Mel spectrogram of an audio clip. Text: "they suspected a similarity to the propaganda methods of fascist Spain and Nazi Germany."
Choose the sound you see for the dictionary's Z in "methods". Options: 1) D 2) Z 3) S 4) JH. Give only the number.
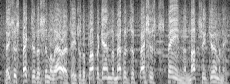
2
